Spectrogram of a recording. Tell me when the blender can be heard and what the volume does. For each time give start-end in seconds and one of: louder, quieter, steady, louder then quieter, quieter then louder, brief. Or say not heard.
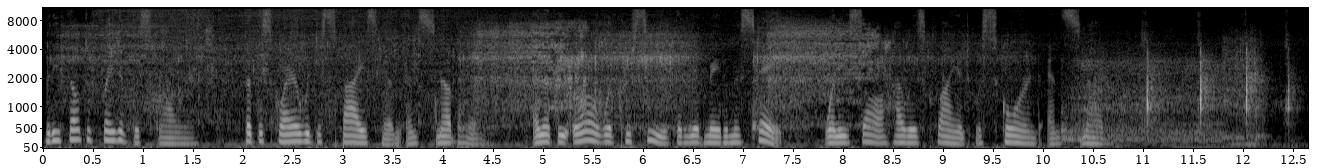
0.0-12.5 louder then quieter.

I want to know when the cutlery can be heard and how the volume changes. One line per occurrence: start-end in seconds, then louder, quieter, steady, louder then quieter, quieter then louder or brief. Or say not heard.
not heard.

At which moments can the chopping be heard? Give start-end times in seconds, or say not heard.
10.5-12.6.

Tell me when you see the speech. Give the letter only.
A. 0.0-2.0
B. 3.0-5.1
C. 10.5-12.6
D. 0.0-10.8
D.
